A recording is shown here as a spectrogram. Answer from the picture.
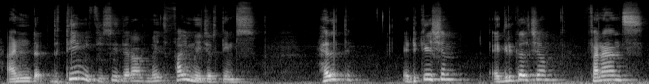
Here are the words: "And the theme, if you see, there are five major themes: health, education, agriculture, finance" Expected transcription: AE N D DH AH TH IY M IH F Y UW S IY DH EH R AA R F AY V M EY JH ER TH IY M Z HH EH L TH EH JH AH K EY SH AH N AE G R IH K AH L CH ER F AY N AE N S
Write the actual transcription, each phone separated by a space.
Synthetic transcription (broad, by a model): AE N D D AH T IY M IH F Y UW S IY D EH R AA R F AY V M EY JH ER T IY M S HH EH L T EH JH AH K EY SH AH N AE G R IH K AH L CH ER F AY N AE N S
